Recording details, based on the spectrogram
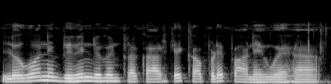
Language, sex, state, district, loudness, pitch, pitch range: Hindi, male, Jharkhand, Garhwa, -13 LUFS, 130 Hz, 120-150 Hz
